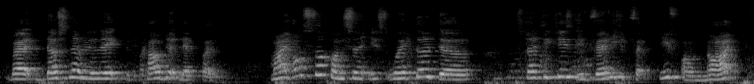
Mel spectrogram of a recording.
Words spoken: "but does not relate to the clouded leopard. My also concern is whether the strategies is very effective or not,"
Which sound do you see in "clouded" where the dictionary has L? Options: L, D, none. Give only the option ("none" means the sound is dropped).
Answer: none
